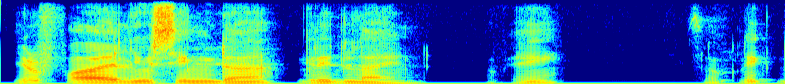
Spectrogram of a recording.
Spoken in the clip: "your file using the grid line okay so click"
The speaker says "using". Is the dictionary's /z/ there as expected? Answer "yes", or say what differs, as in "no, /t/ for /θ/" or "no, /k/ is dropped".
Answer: no, /s/ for /z/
